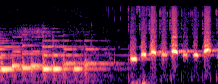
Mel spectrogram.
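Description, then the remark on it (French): A whistled imitation of a female blackbird's song: a lower wavering tone that breaks off, then a higher series of quick, rhythmic pulsed notes, fairly loud and alone. “Voilà, j'ai planqué dans les buissons et je suis tombé sur trois merles, deux mâles et une femelle. Et la femelle nous fait cette petite mélodie qui fait...”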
